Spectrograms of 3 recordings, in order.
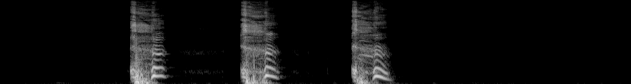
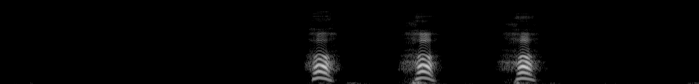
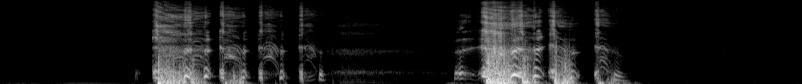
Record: {"three_cough_length": "6.3 s", "three_cough_amplitude": 29483, "three_cough_signal_mean_std_ratio": 0.31, "exhalation_length": "7.0 s", "exhalation_amplitude": 13151, "exhalation_signal_mean_std_ratio": 0.22, "cough_length": "8.0 s", "cough_amplitude": 32768, "cough_signal_mean_std_ratio": 0.33, "survey_phase": "alpha (2021-03-01 to 2021-08-12)", "age": "18-44", "gender": "Female", "wearing_mask": "No", "symptom_cough_any": true, "symptom_new_continuous_cough": true, "symptom_fatigue": true, "symptom_fever_high_temperature": true, "symptom_change_to_sense_of_smell_or_taste": true, "symptom_onset": "4 days", "smoker_status": "Never smoked", "respiratory_condition_asthma": false, "respiratory_condition_other": false, "recruitment_source": "Test and Trace", "submission_delay": "1 day", "covid_test_result": "Positive", "covid_test_method": "RT-qPCR", "covid_ct_value": 16.4, "covid_ct_gene": "ORF1ab gene", "covid_ct_mean": 17.7, "covid_viral_load": "1600000 copies/ml", "covid_viral_load_category": "High viral load (>1M copies/ml)"}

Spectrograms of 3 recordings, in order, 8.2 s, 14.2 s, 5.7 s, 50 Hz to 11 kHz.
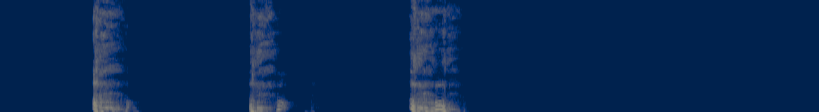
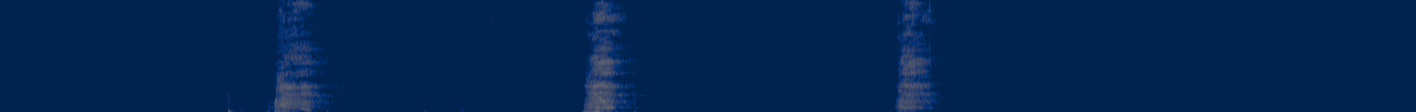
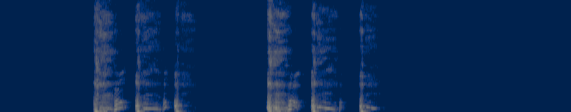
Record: {"three_cough_length": "8.2 s", "three_cough_amplitude": 5512, "three_cough_signal_mean_std_ratio": 0.27, "exhalation_length": "14.2 s", "exhalation_amplitude": 1257, "exhalation_signal_mean_std_ratio": 0.27, "cough_length": "5.7 s", "cough_amplitude": 5144, "cough_signal_mean_std_ratio": 0.37, "survey_phase": "beta (2021-08-13 to 2022-03-07)", "age": "65+", "gender": "Male", "wearing_mask": "No", "symptom_none": true, "smoker_status": "Never smoked", "respiratory_condition_asthma": false, "respiratory_condition_other": false, "recruitment_source": "REACT", "submission_delay": "1 day", "covid_test_result": "Negative", "covid_test_method": "RT-qPCR", "influenza_a_test_result": "Negative", "influenza_b_test_result": "Negative"}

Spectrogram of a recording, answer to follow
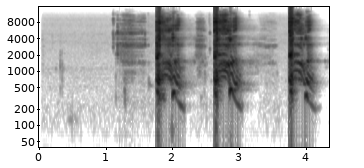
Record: {"three_cough_length": "4.4 s", "three_cough_amplitude": 32768, "three_cough_signal_mean_std_ratio": 0.36, "survey_phase": "beta (2021-08-13 to 2022-03-07)", "age": "18-44", "gender": "Female", "wearing_mask": "No", "symptom_none": true, "smoker_status": "Never smoked", "respiratory_condition_asthma": false, "respiratory_condition_other": false, "recruitment_source": "REACT", "submission_delay": "1 day", "covid_test_result": "Negative", "covid_test_method": "RT-qPCR", "influenza_a_test_result": "Negative", "influenza_b_test_result": "Negative"}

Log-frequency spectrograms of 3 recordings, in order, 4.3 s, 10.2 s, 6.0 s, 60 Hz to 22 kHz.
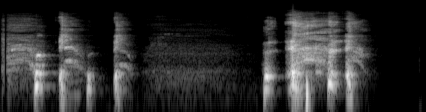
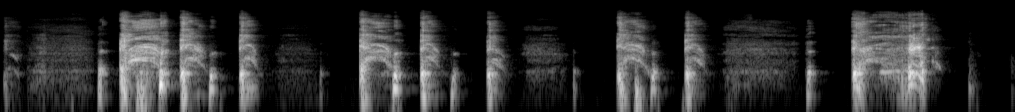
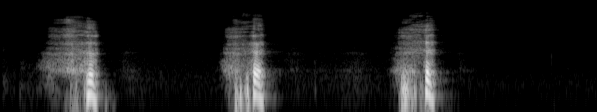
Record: {"cough_length": "4.3 s", "cough_amplitude": 32768, "cough_signal_mean_std_ratio": 0.35, "three_cough_length": "10.2 s", "three_cough_amplitude": 30487, "three_cough_signal_mean_std_ratio": 0.37, "exhalation_length": "6.0 s", "exhalation_amplitude": 31969, "exhalation_signal_mean_std_ratio": 0.21, "survey_phase": "beta (2021-08-13 to 2022-03-07)", "age": "18-44", "gender": "Male", "wearing_mask": "No", "symptom_cough_any": true, "symptom_new_continuous_cough": true, "symptom_runny_or_blocked_nose": true, "symptom_fatigue": true, "symptom_fever_high_temperature": true, "symptom_headache": true, "symptom_other": true, "smoker_status": "Current smoker (1 to 10 cigarettes per day)", "respiratory_condition_asthma": false, "respiratory_condition_other": false, "recruitment_source": "Test and Trace", "submission_delay": "2 days", "covid_test_result": "Positive", "covid_test_method": "RT-qPCR", "covid_ct_value": 13.0, "covid_ct_gene": "S gene", "covid_ct_mean": 13.6, "covid_viral_load": "35000000 copies/ml", "covid_viral_load_category": "High viral load (>1M copies/ml)"}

